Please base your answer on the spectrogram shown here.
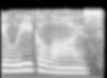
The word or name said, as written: illegalize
